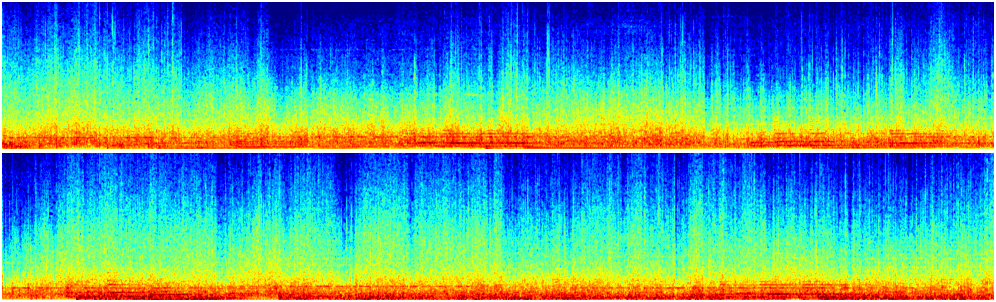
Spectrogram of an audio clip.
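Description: Tyres roll along a paved road with a steady rushing noise.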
